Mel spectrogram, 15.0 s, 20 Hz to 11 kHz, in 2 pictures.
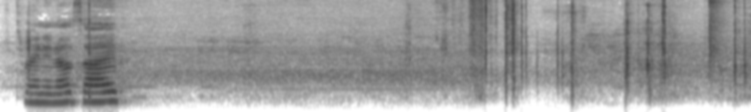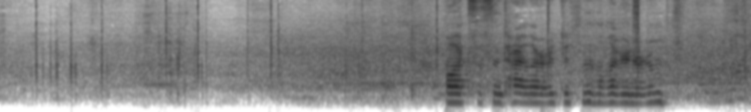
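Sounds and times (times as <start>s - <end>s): rain falling: 1.4s - 15.0s
sharp clicks and taps: 4.8s - 12.0s.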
